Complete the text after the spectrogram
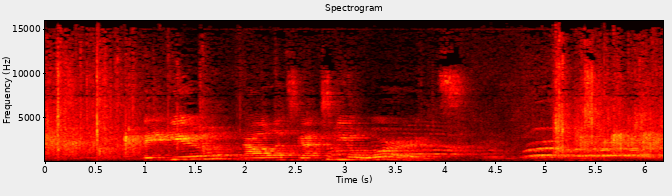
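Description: A young woman sings through a microphone on a loudspeaker in a large hall.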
